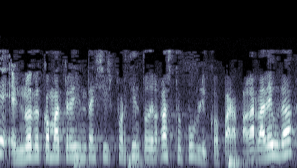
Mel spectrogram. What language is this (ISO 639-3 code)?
spa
